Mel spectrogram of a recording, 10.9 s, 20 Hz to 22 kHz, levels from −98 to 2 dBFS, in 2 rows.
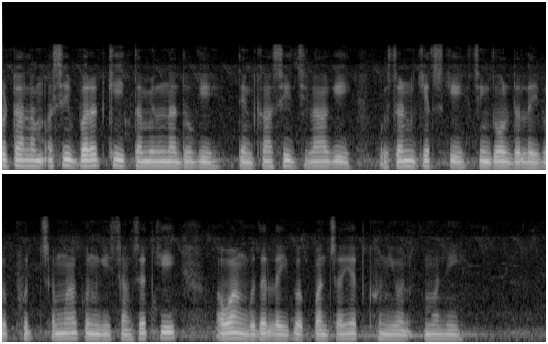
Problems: background conversations at intervals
